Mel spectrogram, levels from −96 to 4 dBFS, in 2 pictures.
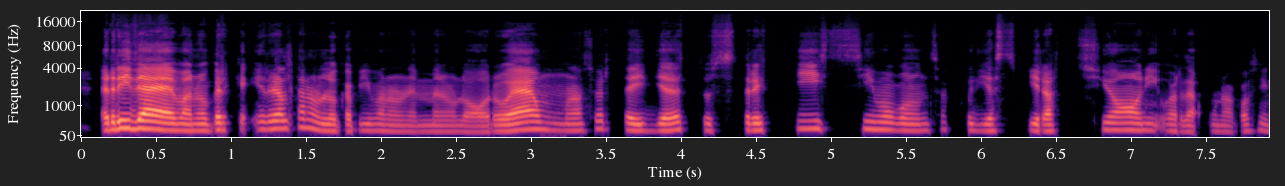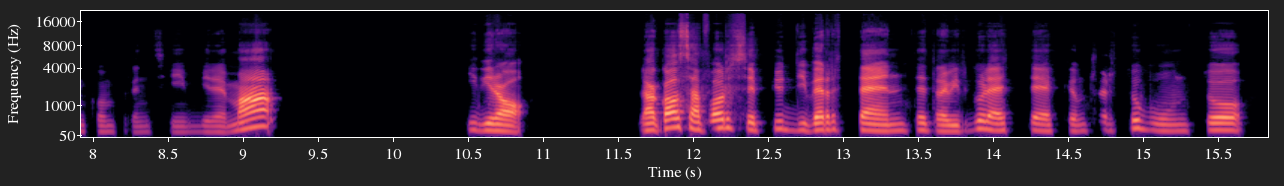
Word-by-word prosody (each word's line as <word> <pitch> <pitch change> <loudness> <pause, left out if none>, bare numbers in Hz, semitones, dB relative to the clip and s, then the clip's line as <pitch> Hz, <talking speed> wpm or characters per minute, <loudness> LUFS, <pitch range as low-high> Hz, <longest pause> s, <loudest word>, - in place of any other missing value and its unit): ridevano 190 -5 +5
perché 190 +1 -4
in 200 - -12
realtà 220 +3 -3
non 215 -7 -6
lo 165 - -5
capivano 165 -1 -12
nemmeno 150 0 -15
loro. 145 +2 -8
È 185 +4 +5
una 175 -4 -7
sorta 195 +2 -14
di 170 -1 -4
dialetto 175 +2 -5
strettissimo 200 +3 -11
con 175 -2 -9
un 170 +1 -14
sacco 190 0 -20
di 165 - -12
aspirazioni. 175 +2 -8
Guarda, 155 -3 -12
una 150 -2 -19
cosa 155 +5 -18
incomprensibile, 140 -2 -19
ma 195 - +9 1.3
ti - - -13
dirò, 165 -4 +3 0.8
la 180 +1 +4
cosa 235 -2 +6
forse 220 -3 0
più 210 +3 -11
"divertente" 180 -2 +1
tra 160 -2 -3
virgolette 175 +2 -2
è 160 - -7
che 165 - -18
a - - -13
un 160 - -19
certo 195 +5 -9
punto 170 +1 -3
175 Hz, 150 wpm, -22 LUFS, 160-190 Hz, 1.3 s, ma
